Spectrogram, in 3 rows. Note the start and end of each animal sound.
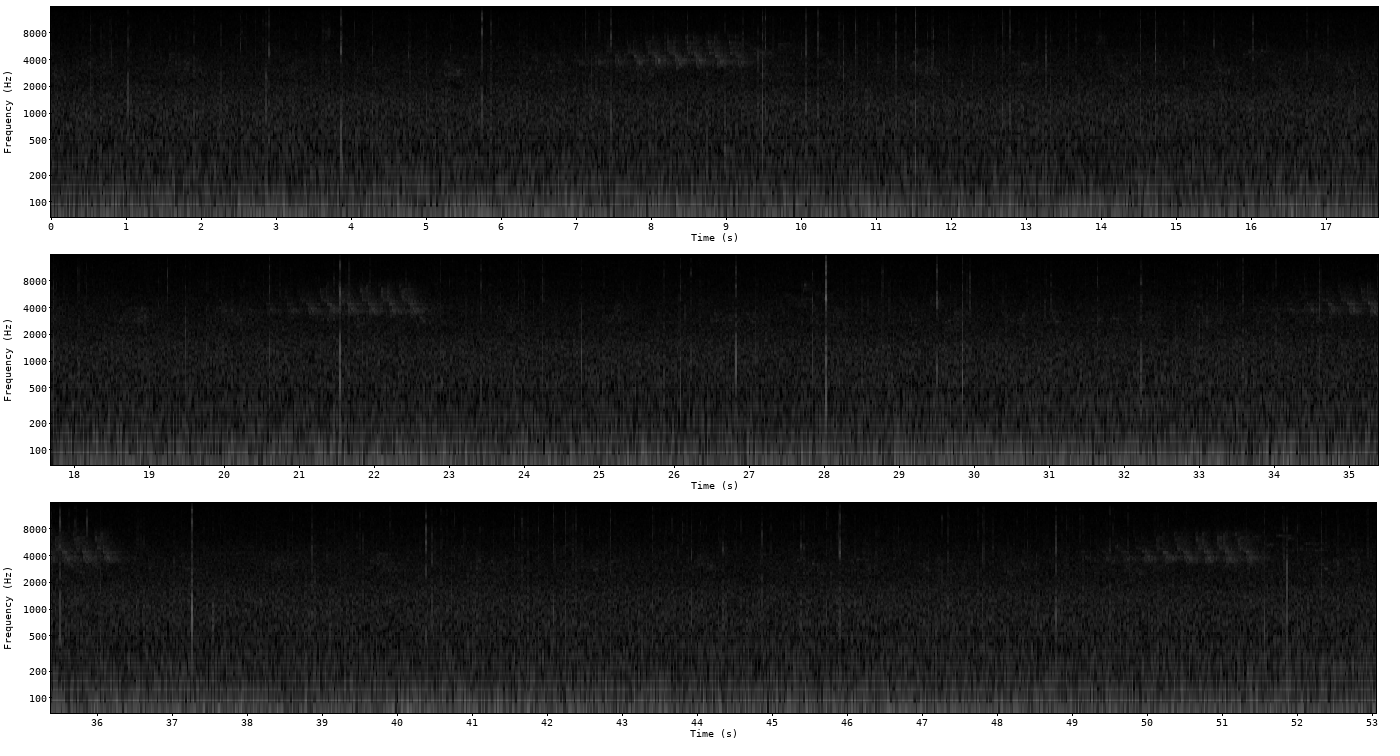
[0.00, 31.28] Red-eyed Vireo (Vireo olivaceus)
[6.34, 9.31] Ovenbird (Seiurus aurocapilla)
[20.26, 22.61] Ovenbird (Seiurus aurocapilla)
[33.80, 36.38] Ovenbird (Seiurus aurocapilla)
[36.89, 53.07] Red-eyed Vireo (Vireo olivaceus)
[49.36, 51.50] Ovenbird (Seiurus aurocapilla)
[51.27, 52.77] Brown Creeper (Certhia americana)

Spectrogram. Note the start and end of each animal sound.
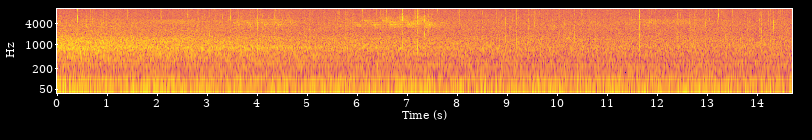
[1.52, 2.89] Pine Warbler (Setophaga pinus)
[3.19, 5.09] Ovenbird (Seiurus aurocapilla)
[5.77, 7.78] Ovenbird (Seiurus aurocapilla)
[11.41, 12.74] Pine Warbler (Setophaga pinus)

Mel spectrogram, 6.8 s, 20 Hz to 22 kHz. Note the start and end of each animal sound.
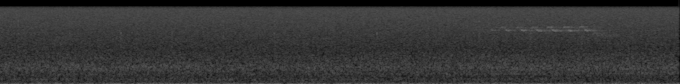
[4.89, 6.22] Yellow-rumped Warbler (Setophaga coronata)

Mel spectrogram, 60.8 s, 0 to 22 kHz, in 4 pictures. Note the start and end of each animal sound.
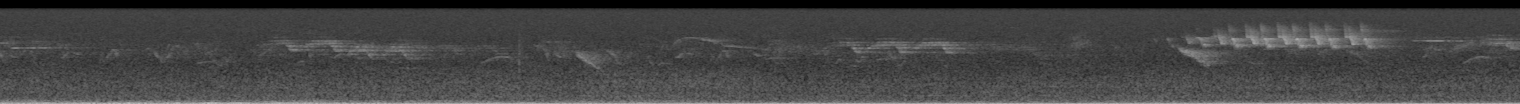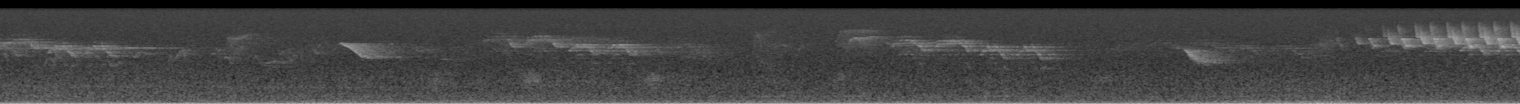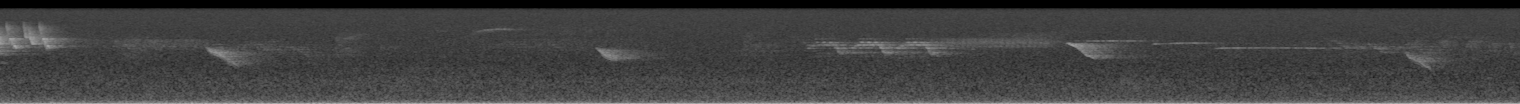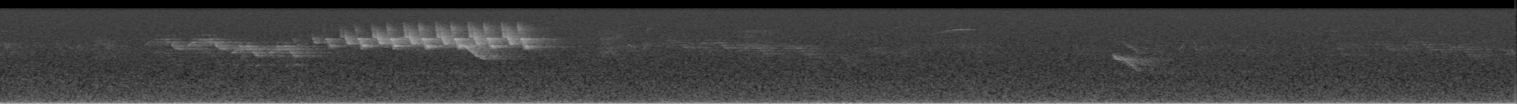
[0.00, 0.86] White-throated Sparrow (Zonotrichia albicollis)
[0.00, 2.44] Rose-breasted Grosbeak (Pheucticus ludovicianus)
[2.48, 5.34] Veery (Catharus fuscescens)
[5.61, 6.13] Veery (Catharus fuscescens)
[6.67, 7.71] Eastern Wood-Pewee (Contopus virens)
[8.23, 10.11] Veery (Catharus fuscescens)
[11.65, 13.99] Ovenbird (Seiurus aurocapilla)
[11.67, 12.24] Veery (Catharus fuscescens)
[14.07, 17.47] White-throated Sparrow (Zonotrichia albicollis)
[14.39, 18.41] Rose-breasted Grosbeak (Pheucticus ludovicianus)
[14.60, 16.55] Veery (Catharus fuscescens)
[18.41, 19.18] Veery (Catharus fuscescens)
[19.80, 21.80] Veery (Catharus fuscescens)
[23.60, 25.94] Veery (Catharus fuscescens)
[26.79, 28.36] Veery (Catharus fuscescens)
[28.49, 31.28] Ovenbird (Seiurus aurocapilla)
[29.68, 30.78] Veery (Catharus fuscescens)
[31.38, 32.47] Pine Warbler (Setophaga pinus)
[32.27, 32.99] Veery (Catharus fuscescens)
[34.99, 35.70] Veery (Catharus fuscescens)
[36.23, 36.82] Veery (Catharus fuscescens)
[38.41, 39.90] Veery (Catharus fuscescens)
[39.62, 40.95] Pine Warbler (Setophaga pinus)
[41.02, 41.55] Veery (Catharus fuscescens)
[41.39, 44.54] White-throated Sparrow (Zonotrichia albicollis)
[44.25, 45.88] Mourning Warbler (Geothlypis philadelphia)
[44.27, 44.92] Veery (Catharus fuscescens)
[46.94, 48.82] Veery (Catharus fuscescens)
[48.59, 51.42] Ovenbird (Seiurus aurocapilla)
[50.12, 50.69] Veery (Catharus fuscescens)
[52.19, 53.82] Veery (Catharus fuscescens)
[54.88, 55.31] Veery (Catharus fuscescens)
[56.66, 57.41] Veery (Catharus fuscescens)
[58.76, 60.66] Veery (Catharus fuscescens)

